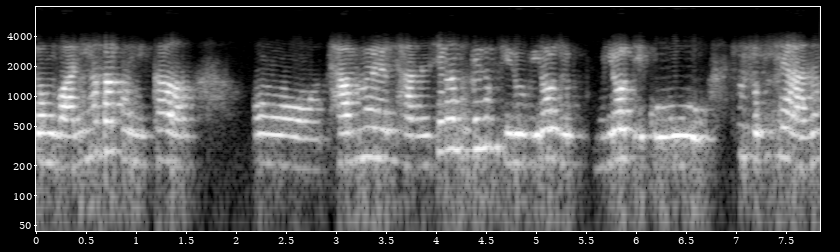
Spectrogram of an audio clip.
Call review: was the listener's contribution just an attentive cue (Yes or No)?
Yes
